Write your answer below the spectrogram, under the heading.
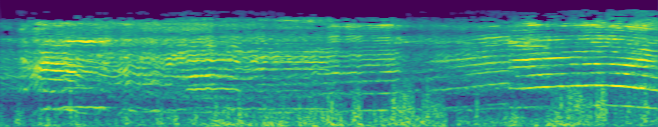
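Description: Engine RC car's small nitro engine revving on track laps, its high whine rising and falling in pitch with the throttle. Heavy wind rumble on the microphone underneath.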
